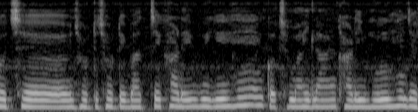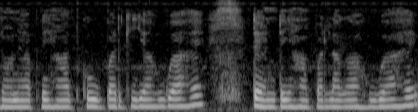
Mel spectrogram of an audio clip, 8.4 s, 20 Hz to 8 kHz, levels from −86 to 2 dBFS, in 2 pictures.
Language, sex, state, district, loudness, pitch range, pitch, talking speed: Hindi, female, Uttar Pradesh, Etah, -32 LUFS, 175-185 Hz, 180 Hz, 195 wpm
